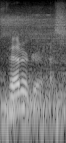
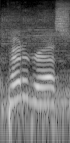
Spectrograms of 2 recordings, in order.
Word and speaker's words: Pendergrass: She redirected it right into the glove of Pedigrass. Pendergrass. Pendergrass. Sorry, I keep saying it wrong. Pendergrass said just like it looks.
